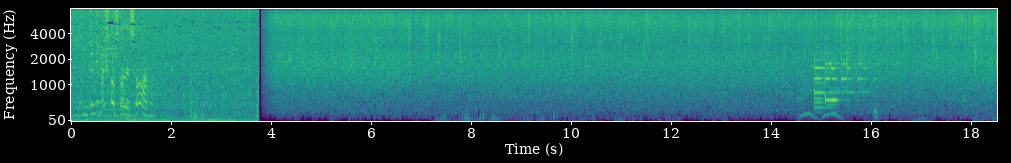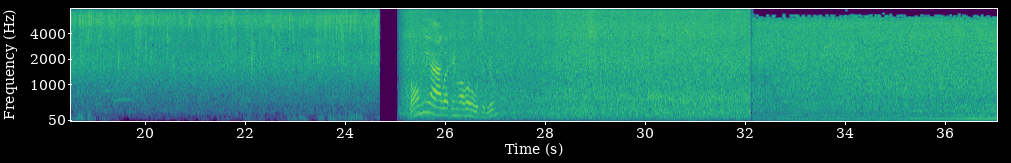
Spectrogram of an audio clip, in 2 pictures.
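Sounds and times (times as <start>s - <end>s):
heavy rain: 0.0s - 37.0s
short voice-like call: 14.5s - 16.2s.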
